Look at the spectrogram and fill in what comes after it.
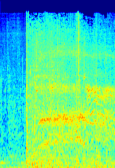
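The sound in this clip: Root shooting through the brick wall of a dorm: a sudden sharp crash, then a loud, sustained grinding rush of noise that continues to the end.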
